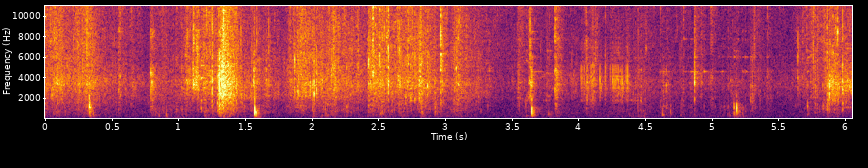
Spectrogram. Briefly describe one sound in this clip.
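A tool scrapes and digs into soil.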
